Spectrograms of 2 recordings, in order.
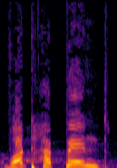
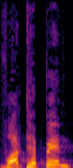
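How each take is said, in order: First: "What happened?" drawn out very slowly, falling at the end; teacher spelling out "What happened?" at a crawl; slow demo. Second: Said in the usual way. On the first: Shown as a demonstration. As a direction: say "What happened?" slowly so students can copy it. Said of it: "तो क्या हुआ?". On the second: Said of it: "तो हम लोग क्या बोलते हैं?".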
